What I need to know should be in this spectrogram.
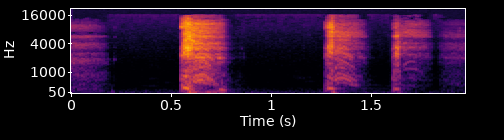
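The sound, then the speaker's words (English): Quick, dry coughs from someone whose lungs are not breathing well. Three short, harsh bursts come in close succession with no talking; the first is the loudest. “I started developing this quick dry cough with every breath.”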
